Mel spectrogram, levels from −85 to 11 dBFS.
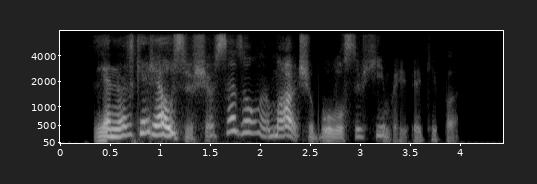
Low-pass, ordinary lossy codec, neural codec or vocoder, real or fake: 7.2 kHz; AAC, 48 kbps; codec, 16 kHz in and 24 kHz out, 0.4 kbps, LongCat-Audio-Codec, four codebook decoder; fake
